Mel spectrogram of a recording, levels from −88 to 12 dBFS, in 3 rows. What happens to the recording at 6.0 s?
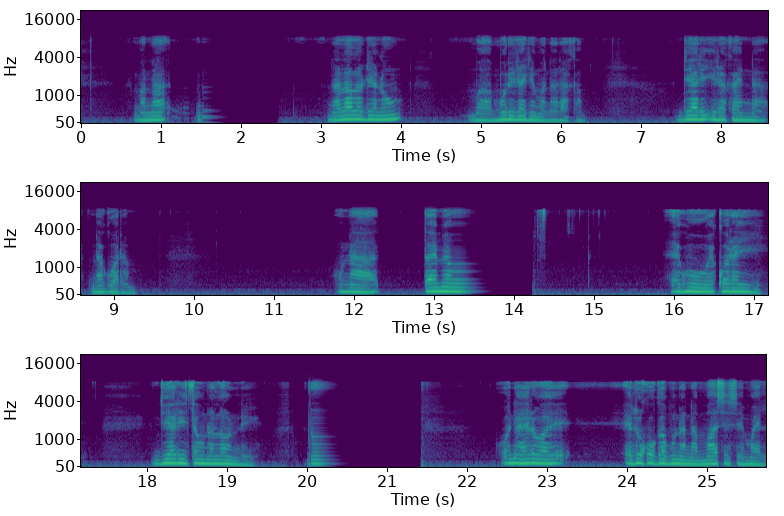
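Nothing goes wrong at 6.0 s; the speech continues intact through that moment, carrying only the ordinary coding character of the call path it travelled over.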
